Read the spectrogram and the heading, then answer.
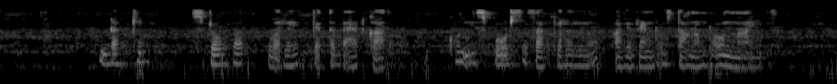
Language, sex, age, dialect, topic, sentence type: Telugu, female, 25-30, Central/Coastal, agriculture, statement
